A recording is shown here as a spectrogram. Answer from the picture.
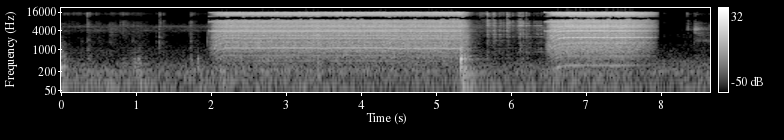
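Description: Cordless drill spinning a metal rod to wind wire into a coil, its motor whining steadily in two runs: about three seconds starting two seconds in, then a shorter run of about a second and a half near the end.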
